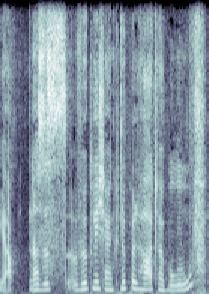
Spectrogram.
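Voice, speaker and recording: Noticeable background noise sits under the voice. The intonation is monotone and flat. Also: woman. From Germany, near Trier (Rhineland-Palatinate). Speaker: physician. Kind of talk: radio interview. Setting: radio studio.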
